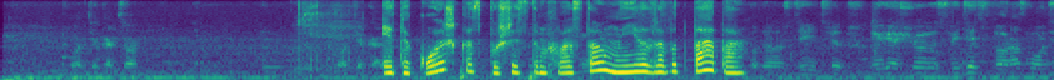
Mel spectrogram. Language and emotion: Russian, positive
